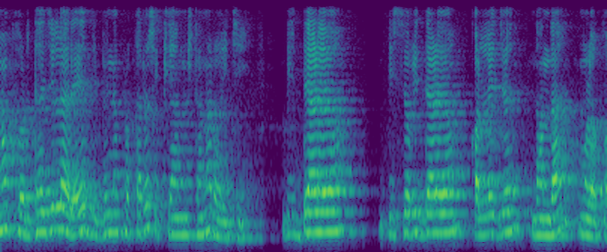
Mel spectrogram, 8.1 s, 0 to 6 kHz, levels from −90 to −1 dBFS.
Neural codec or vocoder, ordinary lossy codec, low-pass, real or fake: none; none; 5.4 kHz; real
